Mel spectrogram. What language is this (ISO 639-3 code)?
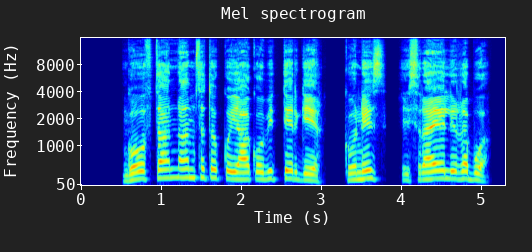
orm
